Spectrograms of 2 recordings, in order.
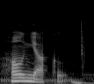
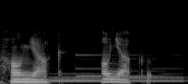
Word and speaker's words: honyaku: Like honyaku for translation, honyaku. And then honyak suru works. Honyak suru. Yeah, it does. When you think of mangaka, you kind of think of honyaku as well.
